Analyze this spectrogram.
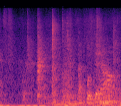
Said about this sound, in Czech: Ano, otevíráme tady jedny dveře prosklené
